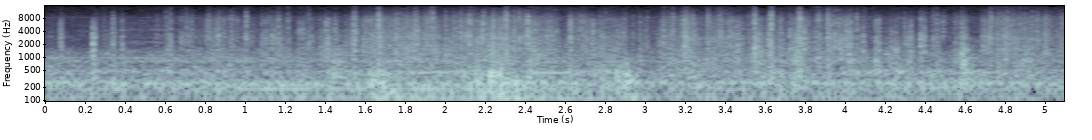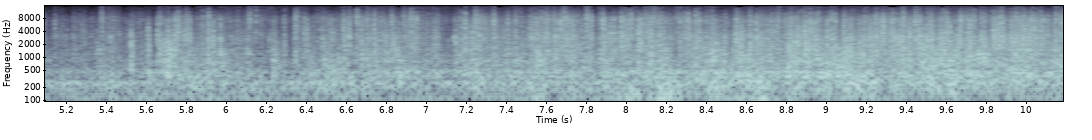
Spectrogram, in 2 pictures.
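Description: Rain pattering on a car's roof and windshield as many separate drop hits, getting heavier and louder over the last few seconds.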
